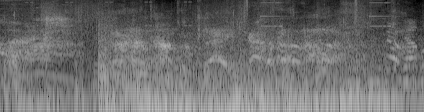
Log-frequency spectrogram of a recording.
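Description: An explosion booms and crackles.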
